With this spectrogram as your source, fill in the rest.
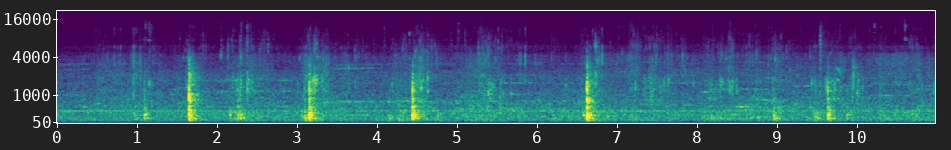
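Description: Hands squelch as they mix wet chunks of meat in a bowl.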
